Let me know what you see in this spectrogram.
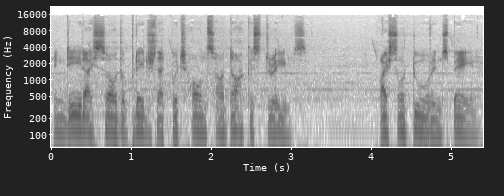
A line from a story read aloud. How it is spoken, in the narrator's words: said Gimli in a low voice, and dread was in his eyes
